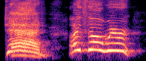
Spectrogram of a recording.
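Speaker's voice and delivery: put-on very high, slow child voice; scared little boy. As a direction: whimper it like a small kid. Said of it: "I'm like".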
